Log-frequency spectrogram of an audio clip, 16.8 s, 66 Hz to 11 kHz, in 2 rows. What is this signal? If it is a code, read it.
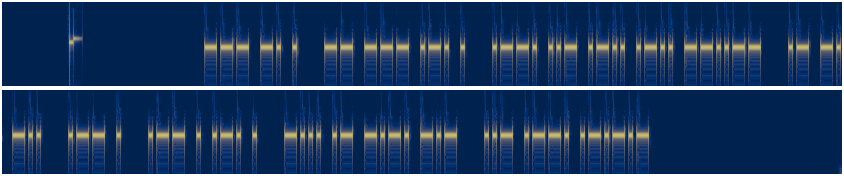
Morse code, heard as a keyed tone, about 30 wpm, 700 Hz. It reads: ONE MORE PULL, AND WE WERE BACK UP.
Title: Sentences from Top 1000 Words - Review Part 2 - 30wpm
